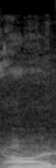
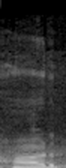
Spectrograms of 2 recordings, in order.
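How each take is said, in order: First: The word starts with a vowel, no h. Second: The word starts with an audible h sound. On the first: The speaker calls it right. "आप क्या बोलेंगे? आर and ऑनर" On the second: The speaker calls it wrong. "तो जब आपने H का use ही नहीं करा तो आप हॉनर या हार तो बोलेंगे नहीं"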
